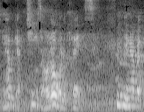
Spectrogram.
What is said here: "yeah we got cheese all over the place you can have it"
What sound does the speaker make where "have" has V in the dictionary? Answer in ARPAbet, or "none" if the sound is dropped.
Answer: B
